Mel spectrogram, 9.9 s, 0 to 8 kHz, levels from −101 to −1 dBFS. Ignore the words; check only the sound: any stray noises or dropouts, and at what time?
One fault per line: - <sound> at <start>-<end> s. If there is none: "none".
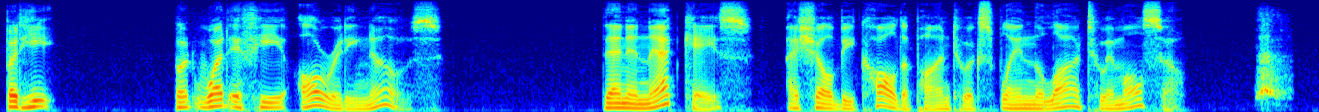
- bark at 9.4-9.7 s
